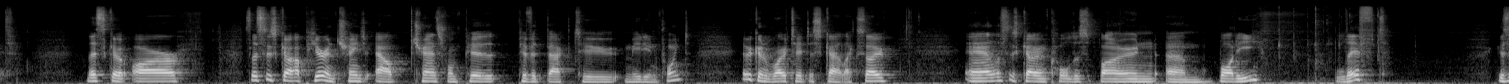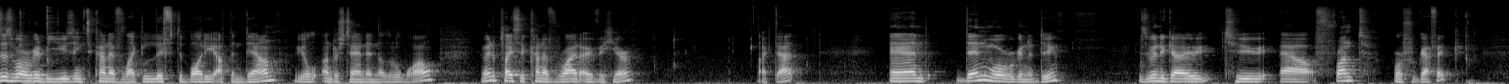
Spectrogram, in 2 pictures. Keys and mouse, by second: 0.9 r, 2.0-8.4 drag, 6.8 r, 8.4-10.6 middle drag, 8.4 g, 10.6-21.7 drag, 17.1 g, 19.4 g, 21.7 middle click, 29.6 KP_1.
